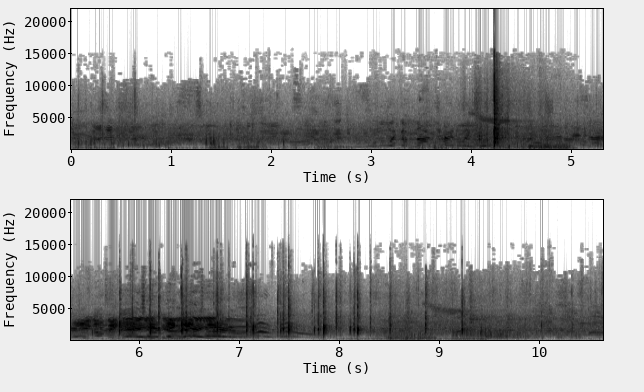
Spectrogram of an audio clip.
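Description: A softball bat hitting a pitched softball once with a sharp crack about four seconds in. Players then shout and cheer loudly as the ball goes through for a single to left field.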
